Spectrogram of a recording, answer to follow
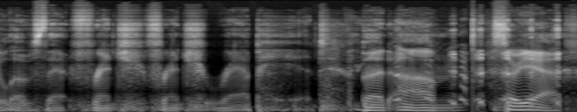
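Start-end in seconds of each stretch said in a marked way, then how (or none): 0.0-2.5 soft, slow whispered punchline; deadpan whisper; whispered aside. Real, not acted. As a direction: breathe it out as a secret joke.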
